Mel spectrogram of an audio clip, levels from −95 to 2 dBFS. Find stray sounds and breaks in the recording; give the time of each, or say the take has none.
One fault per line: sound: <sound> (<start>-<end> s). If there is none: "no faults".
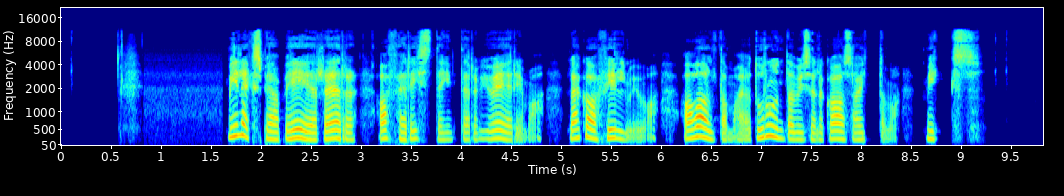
no faults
